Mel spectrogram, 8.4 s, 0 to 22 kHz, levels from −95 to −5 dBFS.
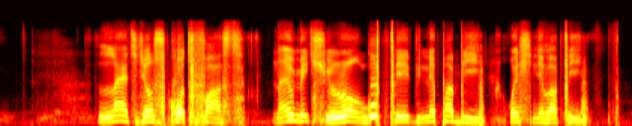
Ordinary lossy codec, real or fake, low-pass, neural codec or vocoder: none; fake; 10.8 kHz; autoencoder, 48 kHz, 32 numbers a frame, DAC-VAE, trained on Japanese speech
